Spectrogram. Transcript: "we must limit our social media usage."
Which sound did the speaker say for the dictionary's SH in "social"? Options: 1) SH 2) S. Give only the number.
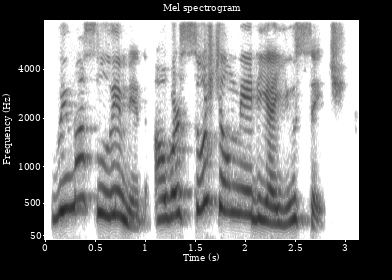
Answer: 1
